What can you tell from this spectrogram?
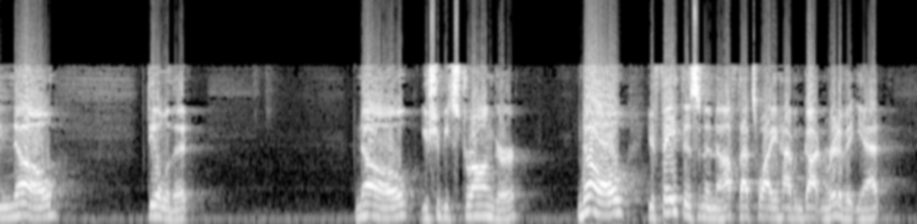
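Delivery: loud, scolding voice of a stern accuser; harsh rebuke. Pretend. Preacher mocks harsh Christians telling the suffering no, loud scolding. Mocking what God didn't say.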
